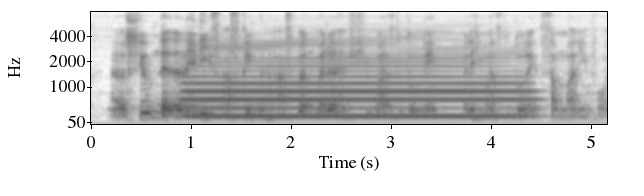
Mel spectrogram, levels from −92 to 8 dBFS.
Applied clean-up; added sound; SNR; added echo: none; Wind instrument, woodwind instrument; -5 dB; reverberation time 0.3 s.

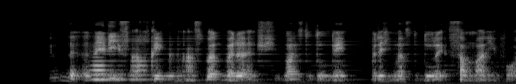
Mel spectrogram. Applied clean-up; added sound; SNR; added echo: neural mask model DeepFilterNet 3.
